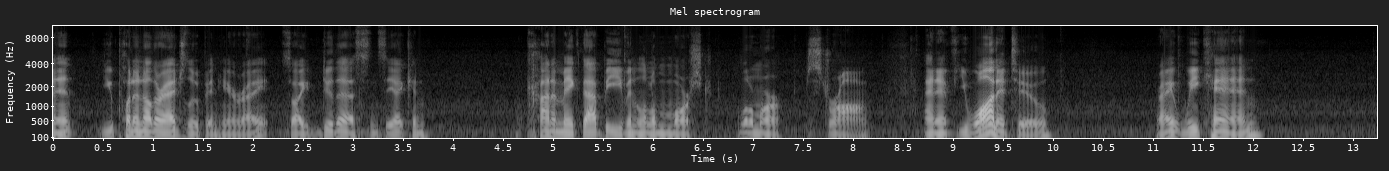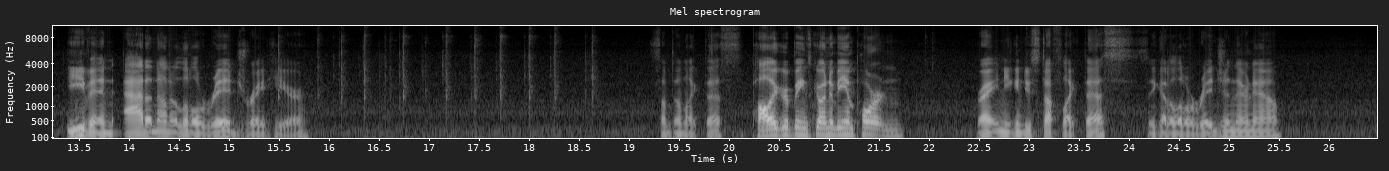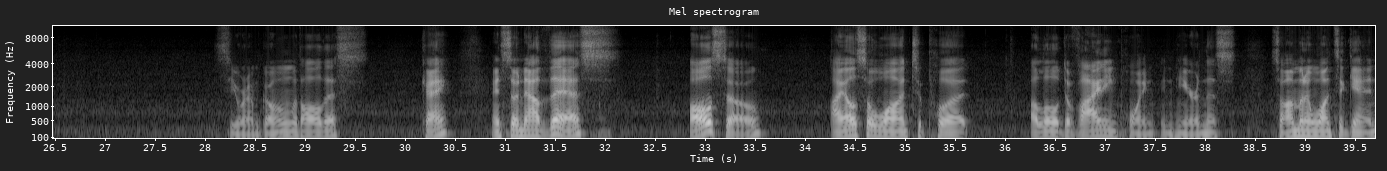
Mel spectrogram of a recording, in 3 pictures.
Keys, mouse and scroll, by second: 0.3 click, 1.6 space, 2.4-4.9 drag, 4.9 right click, 5.2 ctrl+right click, 6.4 alt+right click, 7.1 alt+right click, 8.1 right click, 8.4 ctrl+right click, 8.7 shift+f, 9.0 shift+right click, 9.4 shift+d, 9.7 ctrl+right click, 10.6 right click, 12.2 space, 14.2-21.8 drag, 21.8 d, 22.2 shift+f, 22.7 ctrl+right click, 22.9-24.2 right drag, 24.2 alt+right click, 24.8 right click, 25.1 alt+right click, 25.4 right click, 26.3 alt+right click, 29.2 alt+right click, 29.5 ctrl+alt+right click, 30.3 ctrl+alt+right click, 30.7 right click, 31.0 alt+right click, 31.5 ctrl+right click, 34.4 shift+f, 34.8 ctrl+right click, 35.8 shift+d, 38.9 space.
